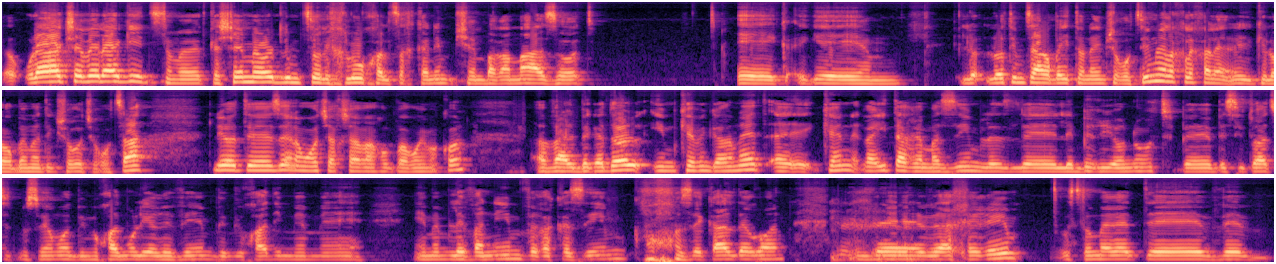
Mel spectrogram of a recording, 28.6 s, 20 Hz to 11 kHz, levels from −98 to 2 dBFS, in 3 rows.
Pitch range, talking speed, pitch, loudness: 140-165 Hz, 125 wpm, 145 Hz, -13 LUFS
